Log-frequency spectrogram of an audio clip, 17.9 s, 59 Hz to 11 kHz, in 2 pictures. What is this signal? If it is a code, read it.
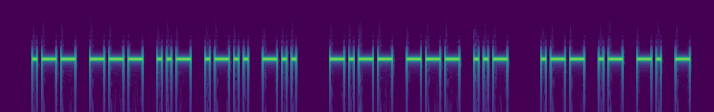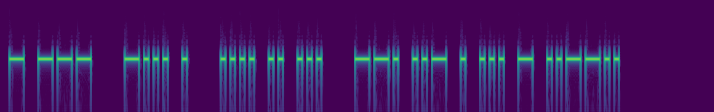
Morse code, heard as a keyed tone, about 21 wpm, 700 Hz. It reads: WOULD YOU WANT TO BE HIS GUEST?
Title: Sentences from Top 1600 Words 20wpm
